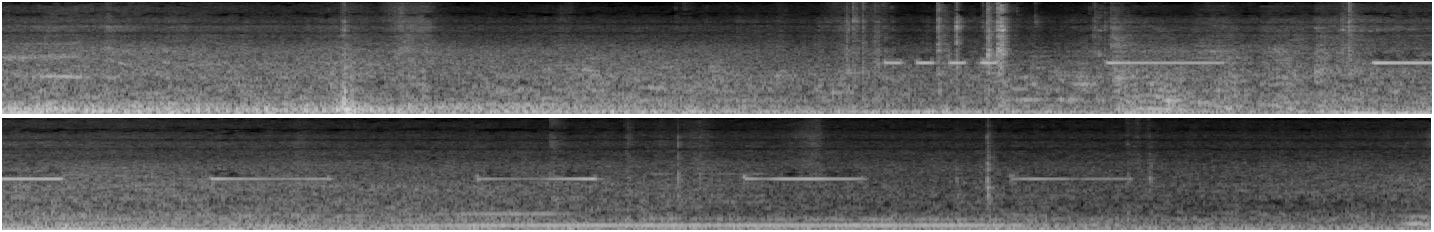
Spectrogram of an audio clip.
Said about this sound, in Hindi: गाड़ी स्टार्ट करके चेक कर सकते हैं?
